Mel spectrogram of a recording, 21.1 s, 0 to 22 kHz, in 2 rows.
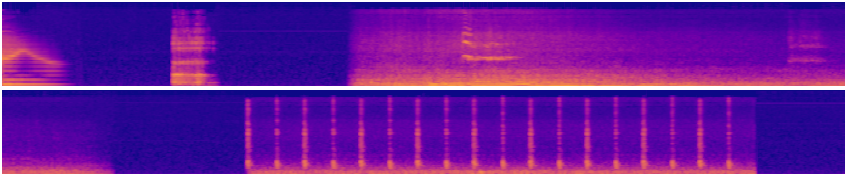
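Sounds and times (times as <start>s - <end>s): low rumble: 6.6s - 11.9s.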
